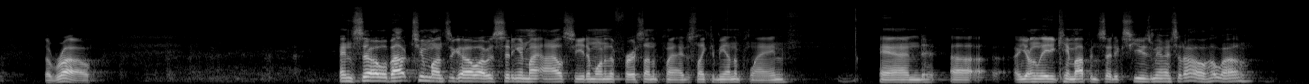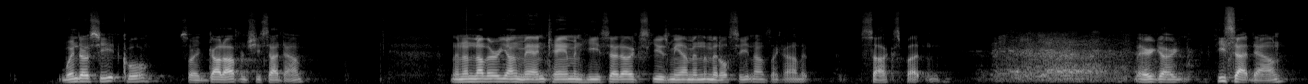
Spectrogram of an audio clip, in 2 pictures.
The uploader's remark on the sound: As the audience did in person.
